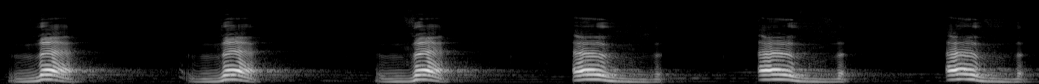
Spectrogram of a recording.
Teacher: Этот звук является щелевым, звонким, с участием голоса и является мягким. Произносится через Э. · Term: Даль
